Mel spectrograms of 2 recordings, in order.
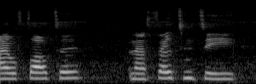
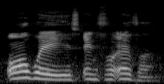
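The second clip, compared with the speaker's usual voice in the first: ordinary delivery, nothing marked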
